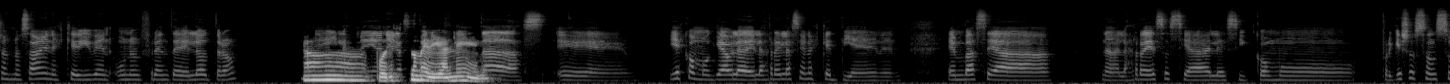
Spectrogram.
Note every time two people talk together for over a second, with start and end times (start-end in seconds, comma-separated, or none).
3.1-4.9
